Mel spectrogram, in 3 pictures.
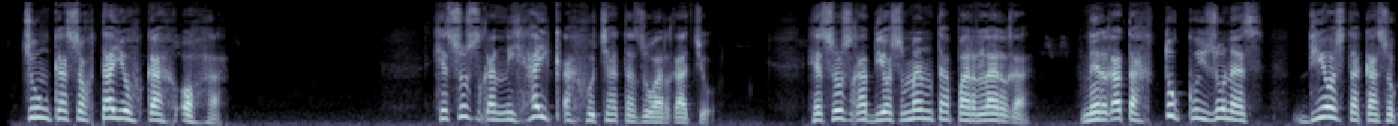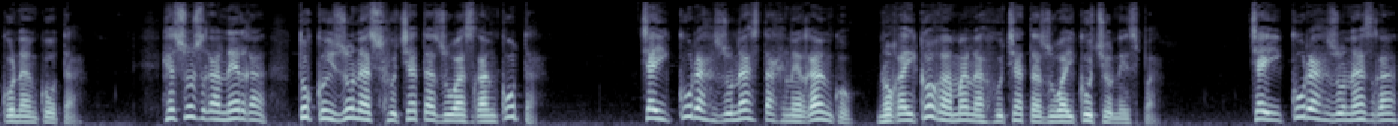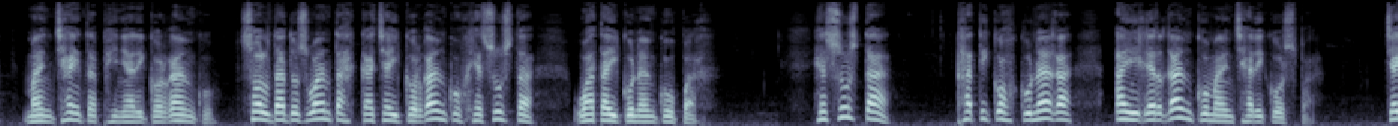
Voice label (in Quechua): quechua bolivian cochabamba; good news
